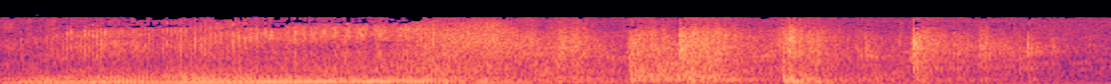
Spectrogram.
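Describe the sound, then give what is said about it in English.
A car engine starts, revs up and accelerates for a few seconds, then several heavy crashing thuds as the car slams into an unopened garage door, followed by a few lighter clattering knocks. “We should have opened the garage door, shouldn't we?”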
